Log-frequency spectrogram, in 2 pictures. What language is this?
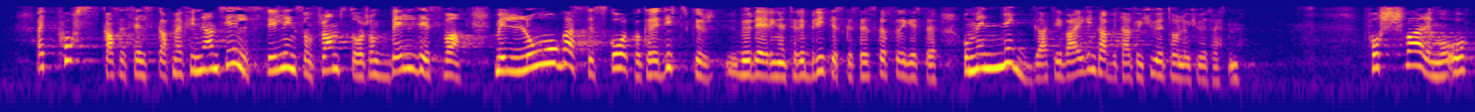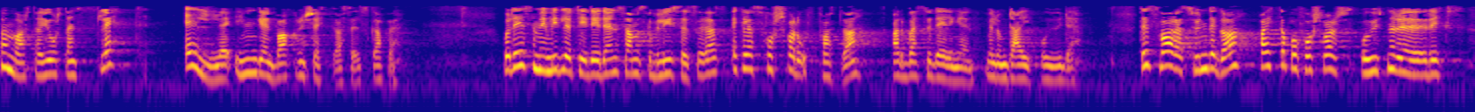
Norwegian Nynorsk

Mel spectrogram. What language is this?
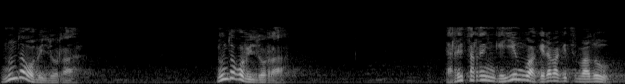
Basque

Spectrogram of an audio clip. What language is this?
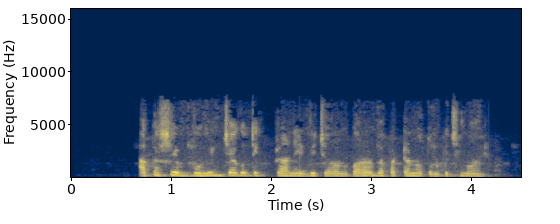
Bangla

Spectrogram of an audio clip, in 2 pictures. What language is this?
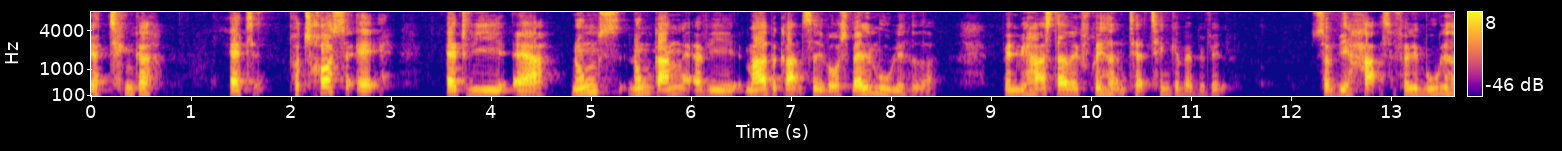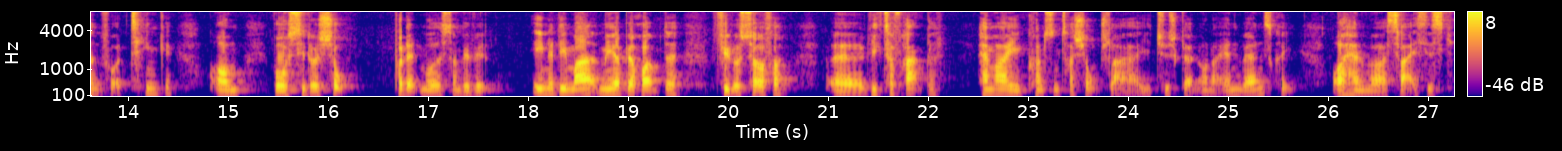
Danish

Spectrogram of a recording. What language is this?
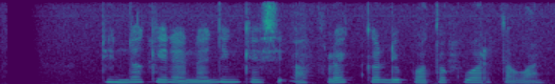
Sundanese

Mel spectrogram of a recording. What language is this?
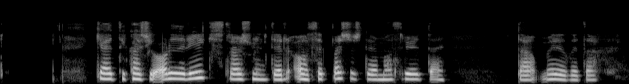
Icelandic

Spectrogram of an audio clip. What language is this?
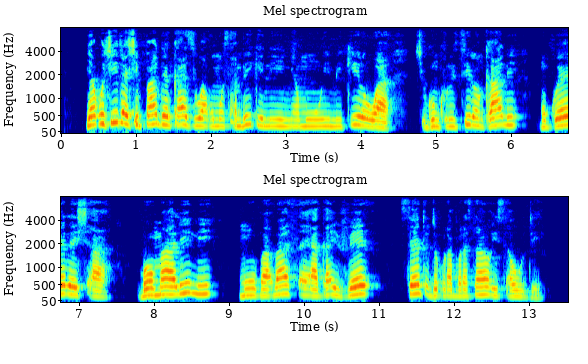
Nyungwe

